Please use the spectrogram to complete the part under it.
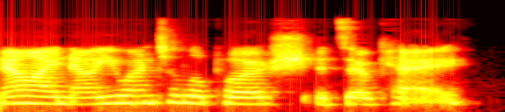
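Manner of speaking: plain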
